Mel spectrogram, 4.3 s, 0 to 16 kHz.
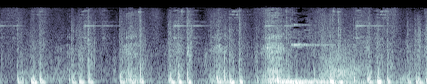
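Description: Horse hooves clip-clop steadily through the game Red Dead Redemption 2, a moderately loud rhythmic plodding that continues throughout alongside other game sounds.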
